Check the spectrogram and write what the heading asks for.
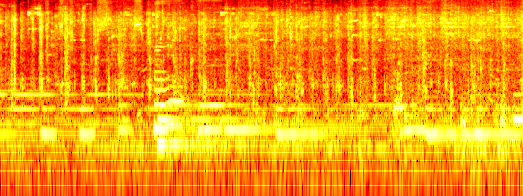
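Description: Horses' hooves clip-clopping on pavement at a walk, with many irregular clicks, as a team pulls a caisson. Under them runs a slow song's instrumental passage of held notes.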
